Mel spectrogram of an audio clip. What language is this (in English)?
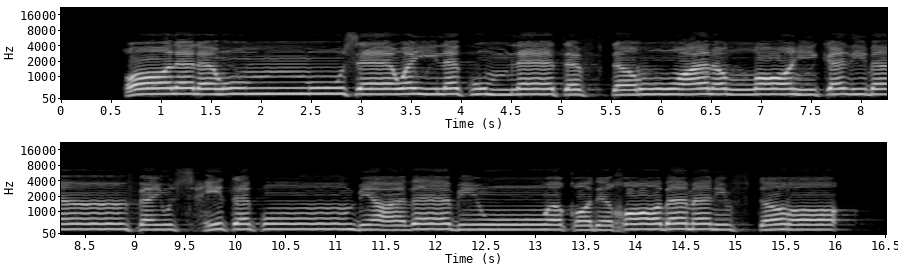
Arabic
